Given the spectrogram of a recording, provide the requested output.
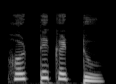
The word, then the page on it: ಹೊಟ್ಟೆಕಟ್ಟು: hoṭṭe kaṭṭu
